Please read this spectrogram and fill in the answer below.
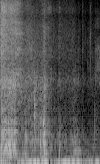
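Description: Cardboard and polystyrene packing peanuts rustling and scraping as an inner box is pulled out of a double-boxed shipping carton: a loud burst of rustling at the start, then quieter shuffling.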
